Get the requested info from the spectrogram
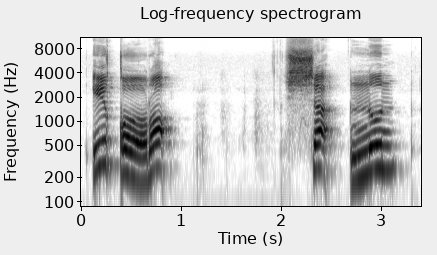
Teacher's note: تو حمزہ ساکنہ کو پھر کیسے پڑھتے ہیں ہم، جھٹکا دے کر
